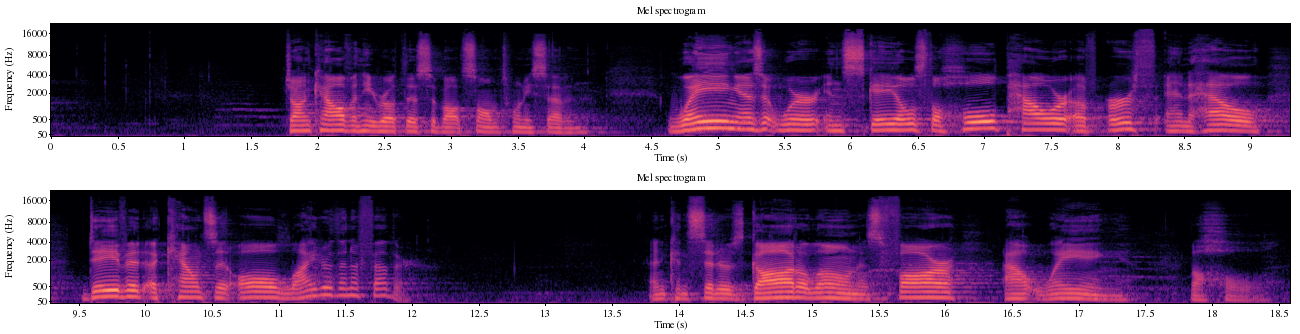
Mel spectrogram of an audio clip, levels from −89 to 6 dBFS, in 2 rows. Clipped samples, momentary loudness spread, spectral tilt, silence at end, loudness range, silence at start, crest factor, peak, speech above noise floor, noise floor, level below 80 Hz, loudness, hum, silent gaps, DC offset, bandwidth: under 0.1%; 16 LU; -5 dB/octave; 0.15 s; 7 LU; 1.75 s; 18 dB; -6 dBFS; 41 dB; -65 dBFS; -62 dBFS; -24 LUFS; none; none; under 0.1%; 19 kHz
